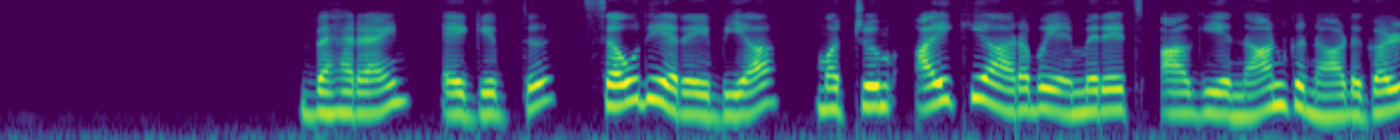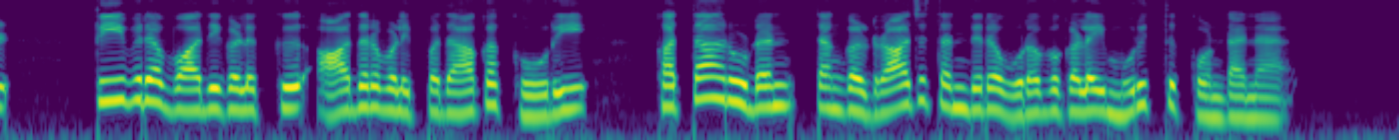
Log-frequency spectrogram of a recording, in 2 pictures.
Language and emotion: Tamil, neutral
